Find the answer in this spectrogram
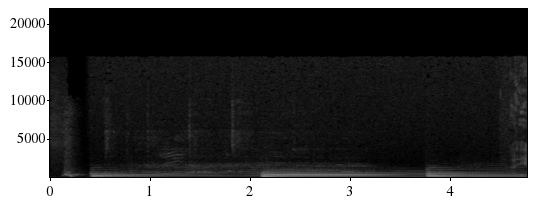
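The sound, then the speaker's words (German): Slow, mournful music of long sustained chords, like a funeral organ, shifting to a new chord every couple of seconds. It plays fairly loud and steady, with no voices over it. “Die Musik klingt schon so, als müssen wir uns gleich begraben gehen.”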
